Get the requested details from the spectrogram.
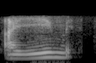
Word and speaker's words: Aim: Aim, Aim, spelled A-I-M and pronounced as so, or A-Y-E-E-M.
